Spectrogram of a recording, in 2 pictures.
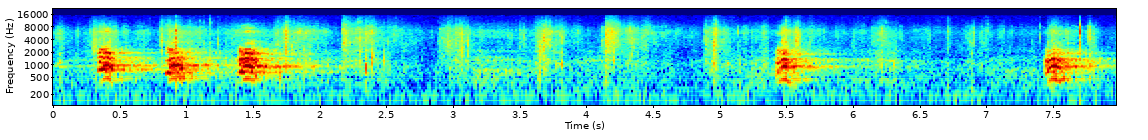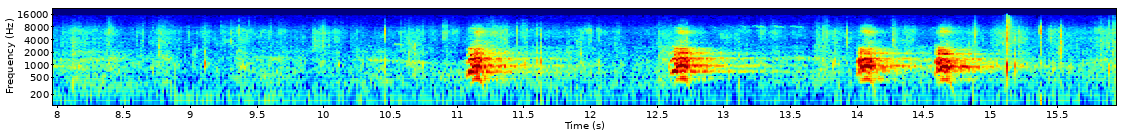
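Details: Squirrel-hunting Treeing Mountain View Cur called Max Pine Knot, around three years old, in South Carolina, barking at a treed squirrel; ringing barks come singly and in quick triplets, separated by quiet stretches and rustling steps.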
